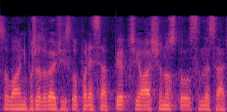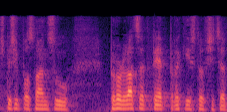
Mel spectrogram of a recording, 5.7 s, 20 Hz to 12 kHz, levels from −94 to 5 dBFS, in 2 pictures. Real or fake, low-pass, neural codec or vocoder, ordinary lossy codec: fake; 7.2 kHz; codec, 16 kHz, 0.5 kbps, X-Codec, WavLM features, trained on Multilingual LibriSpeech; AAC, 32 kbps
